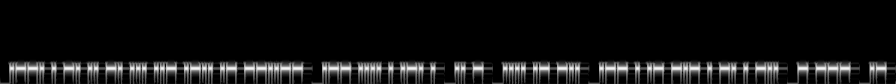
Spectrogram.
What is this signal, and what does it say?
Morse code, heard as a keyed tone, about 40 wpm, 750 Hz. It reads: PENINSULA, WHERE IT HAD WEAKENED TO A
